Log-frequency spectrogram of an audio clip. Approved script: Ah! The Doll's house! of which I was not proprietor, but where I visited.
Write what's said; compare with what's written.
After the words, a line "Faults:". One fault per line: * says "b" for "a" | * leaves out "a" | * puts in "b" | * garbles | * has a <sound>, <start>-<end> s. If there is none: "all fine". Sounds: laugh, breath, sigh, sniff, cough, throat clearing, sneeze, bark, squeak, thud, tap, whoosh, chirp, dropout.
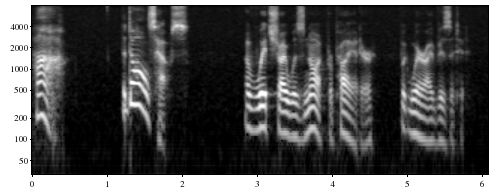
Ah! The Doll's house! of which I was not proprietor, but where I visited.
Faults:
all fine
